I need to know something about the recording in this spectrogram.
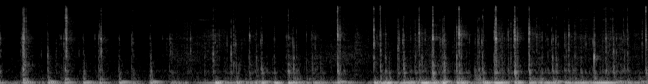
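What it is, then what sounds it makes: Plastic computer keyboard being typed on. Fast typing with the fingertips and nails of both hands on a black plastic computer keyboard produces a rapid, uneven stream of sharp, bright key clicks and taps. The clicks ride over a steady, deep low hum.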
